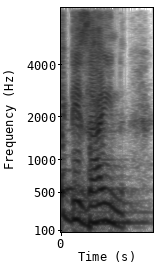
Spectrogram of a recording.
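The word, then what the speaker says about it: design: जर का सोबत असतील कधीही जी आणि एन जर का सोबत असतील तर जी हा सायलेंट असतो ग हा प्रोनन्सिएशन आपण याच्यामध्ये करत नाही ग हा शब्द आपण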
